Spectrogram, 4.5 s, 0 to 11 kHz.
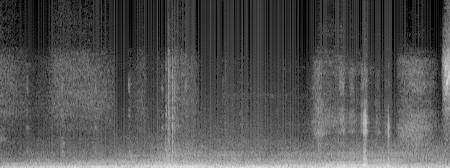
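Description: A 2025 Ram 1500 Laramie pickup truck accelerating, its engine a steady, smooth low rumble that swells gently and stays close, heard from inside the cab with no talking.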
